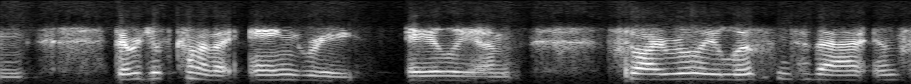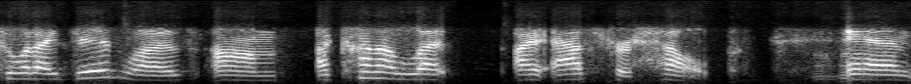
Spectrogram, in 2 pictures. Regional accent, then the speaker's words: Seattle, Washington, United States; I'm from Seattle.

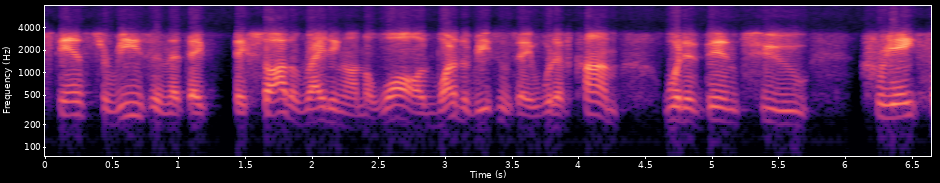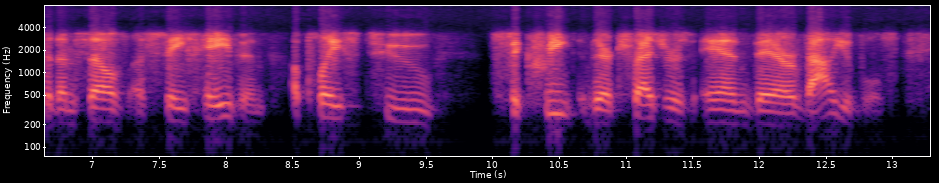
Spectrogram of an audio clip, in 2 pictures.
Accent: Massachusetts, United States; And so that's the legend we have in my hometown, Western Massachusetts.

